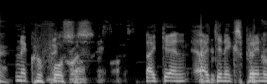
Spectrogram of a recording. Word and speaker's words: Necrophosis: Necrophosis.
